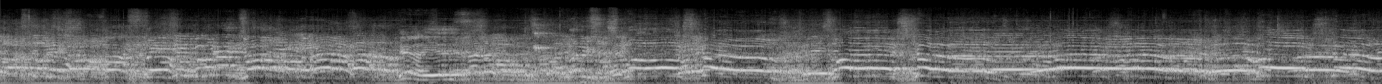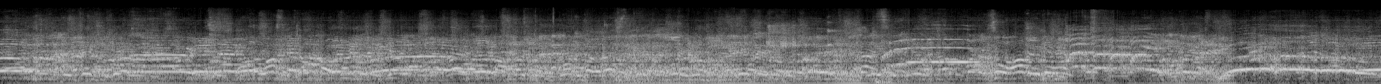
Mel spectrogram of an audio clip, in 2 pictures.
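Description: A rock band plays loudly through amplifiers.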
